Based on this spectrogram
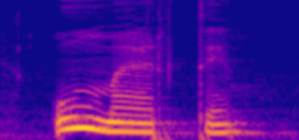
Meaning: to die
- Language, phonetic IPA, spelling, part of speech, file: Ukrainian, [ʊˈmɛrte], умерти, verb, Uk-умерти.ogg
